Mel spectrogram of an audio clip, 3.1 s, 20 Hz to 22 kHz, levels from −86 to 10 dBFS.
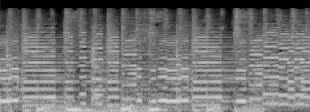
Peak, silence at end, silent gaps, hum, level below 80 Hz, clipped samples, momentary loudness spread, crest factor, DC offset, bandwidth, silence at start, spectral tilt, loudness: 0 dBFS; 0 s; none; none; -24 dBFS; under 0.1%; 2 LU; 10 dB; under 0.1%; 16.5 kHz; 0 s; -4 dB/octave; -10 LUFS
